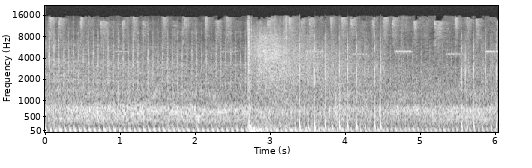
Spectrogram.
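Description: A UH-60 helicopter fires on players in a military video game, loud rapid bursts of machine-gun fire rattling continuously in quick rhythmic volleys, with a sharp crack near the middle.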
